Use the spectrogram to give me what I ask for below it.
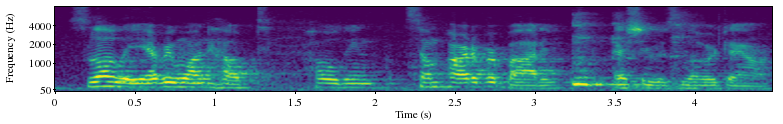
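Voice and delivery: usual speaking voice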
